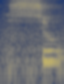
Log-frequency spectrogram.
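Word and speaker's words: Sou: if I don't but the actual pronunciation is Su because the letters of the name is s-o-u so so if you're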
